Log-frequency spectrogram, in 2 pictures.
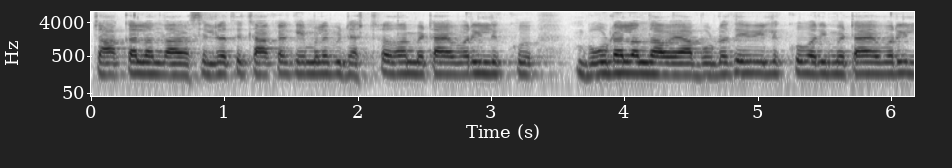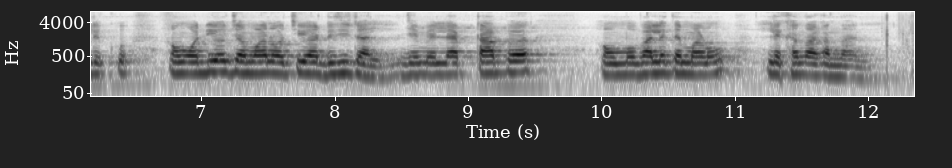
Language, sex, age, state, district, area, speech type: Sindhi, male, 45-60, Maharashtra, Thane, urban, spontaneous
